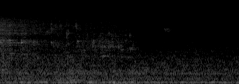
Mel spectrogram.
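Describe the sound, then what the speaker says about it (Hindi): About 250 grams of water is poured into a kadhai to make jaggery syrup, a steady, close splashing pour heard alone. "चाशनी बनाने के लिए सेम कढ़ाई में पानी डालते हैं"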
